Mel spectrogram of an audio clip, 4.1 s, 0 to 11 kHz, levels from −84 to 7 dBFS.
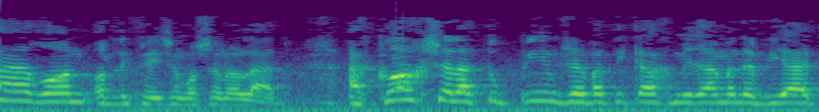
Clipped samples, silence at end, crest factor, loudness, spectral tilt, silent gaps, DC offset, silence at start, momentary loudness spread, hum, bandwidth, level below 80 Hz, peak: under 0.1%; 0 s; 16 dB; -17 LUFS; -7.5 dB/octave; none; under 0.1%; 0 s; 10 LU; none; 7 kHz; -36 dBFS; 0 dBFS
